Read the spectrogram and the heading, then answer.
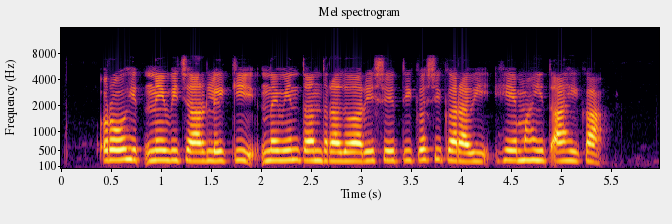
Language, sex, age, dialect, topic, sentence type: Marathi, female, 18-24, Standard Marathi, agriculture, statement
